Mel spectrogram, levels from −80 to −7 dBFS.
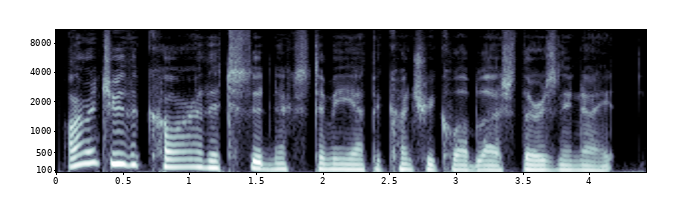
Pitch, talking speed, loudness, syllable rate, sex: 140 Hz, 215 wpm, -16 LUFS, 4.6 syllables/s, male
